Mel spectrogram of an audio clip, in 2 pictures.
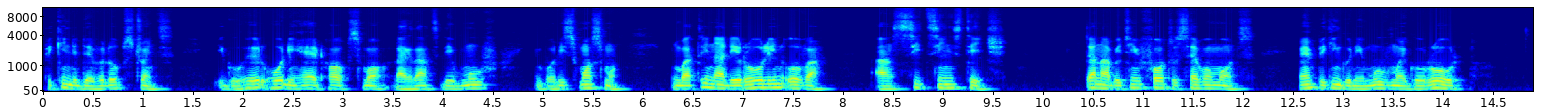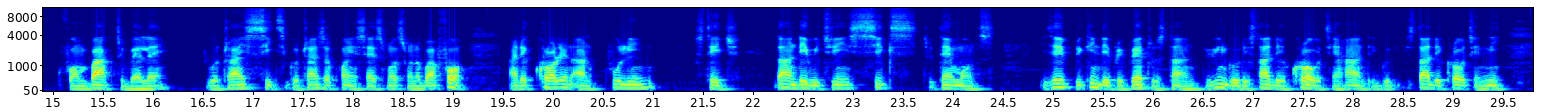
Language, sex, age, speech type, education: Nigerian Pidgin, male, 15-29, spontaneous, tertiary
